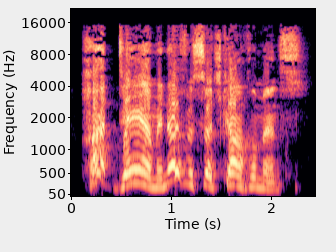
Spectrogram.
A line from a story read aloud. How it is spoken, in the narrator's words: cried Porthos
